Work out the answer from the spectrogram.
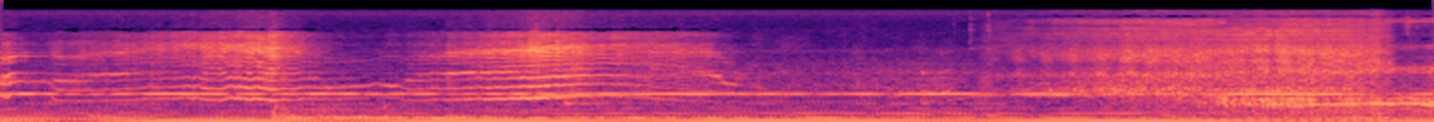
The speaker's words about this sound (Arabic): وبدأ صوت تاني يطلع مع صوت القطة.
